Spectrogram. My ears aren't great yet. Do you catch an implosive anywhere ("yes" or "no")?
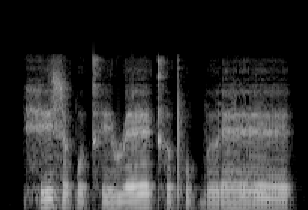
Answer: no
